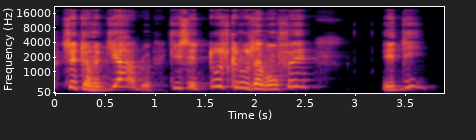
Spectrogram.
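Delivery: high, loud horrified cry; frightened women. Acted. Women horrified by the child, high frightened cry. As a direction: gasp out that he is a devil. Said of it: "femmes stupéfaites".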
